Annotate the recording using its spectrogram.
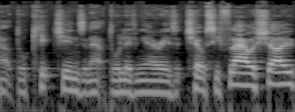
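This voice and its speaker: Fairly quick speech with a British accent and ordinary pitch variation. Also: man, very clean recording, silent background. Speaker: outdoor kitchen supplier. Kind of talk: presentation. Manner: fast.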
